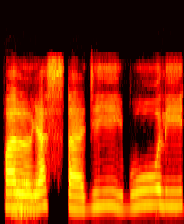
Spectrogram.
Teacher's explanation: lamnya dua harokat. Kasroh bertemu ya, panjang ya.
